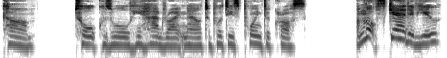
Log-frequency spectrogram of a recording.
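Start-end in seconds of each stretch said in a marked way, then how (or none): 4.5-5.5 taunting. A narrator's reading. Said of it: "he taunted".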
